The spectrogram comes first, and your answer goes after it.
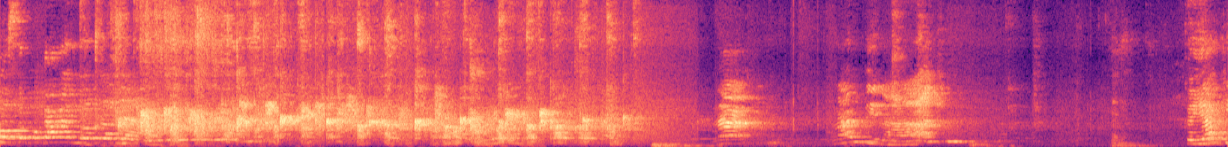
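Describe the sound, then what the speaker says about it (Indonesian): Students clap in a classroom or hall, a loud burst of applause lasting several seconds before it fades, followed by scattered voices talking. "Bagus, tepuk tangan buat kalian."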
